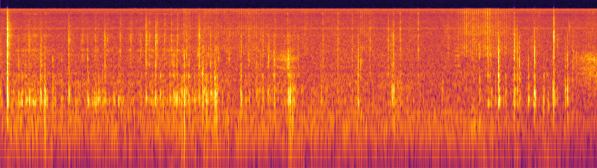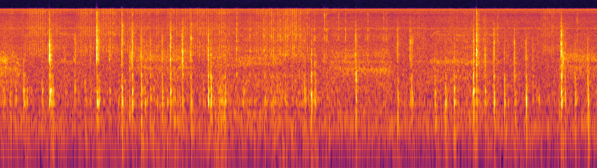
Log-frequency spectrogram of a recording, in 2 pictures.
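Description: Irregular light clicks and taps, several a second and uneven, over a low steady hiss.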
